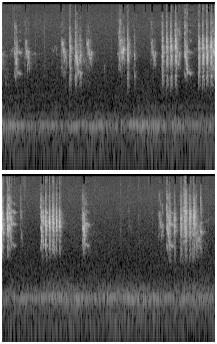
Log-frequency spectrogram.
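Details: Eurasian tree sparrows, wild and gathering in numbers in early January, with one starling present. Loud, bright chirps in clustered bursts, each burst a rapid string of notes, above a steady low droning hum.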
